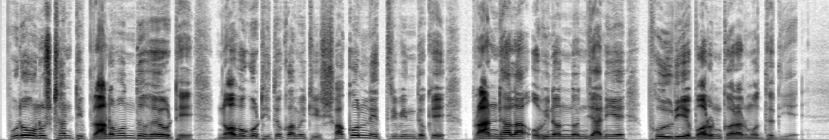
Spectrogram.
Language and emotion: Bengali, neutral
